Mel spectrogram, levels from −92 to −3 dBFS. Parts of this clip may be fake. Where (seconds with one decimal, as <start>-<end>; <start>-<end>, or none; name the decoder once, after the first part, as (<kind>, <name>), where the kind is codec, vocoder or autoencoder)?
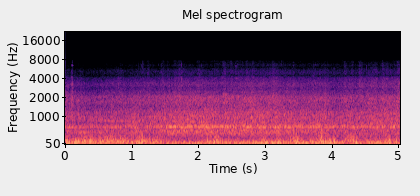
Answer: none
